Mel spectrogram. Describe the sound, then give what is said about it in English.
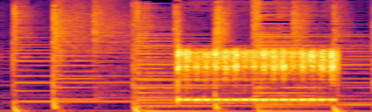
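A telephone rings and wakes someone just after a run of holidays. It is a rapid, warbling electronic ring of many quick even pulses, with a few dull thumps before and around it and no talk. “Just after consecutive holidays, Ken is woken by the phone.”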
